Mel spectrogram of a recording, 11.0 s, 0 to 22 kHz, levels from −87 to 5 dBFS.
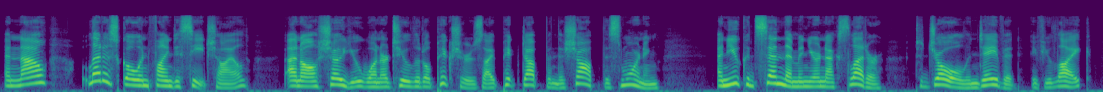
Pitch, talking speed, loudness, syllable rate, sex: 190 Hz, 235 wpm, -19 LUFS, 5.5 syllables/s, female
